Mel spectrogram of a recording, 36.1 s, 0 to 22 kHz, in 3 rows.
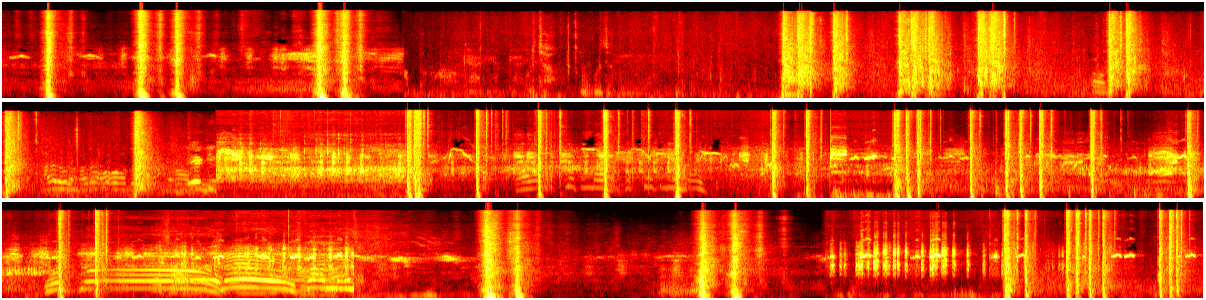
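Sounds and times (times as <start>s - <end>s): waterfowl calling: 0.0s - 4.0s, 13.8s - 28.8s, 29.8s - 31.1s, 32.1s - 36.0s
drawn-out arching quacks: 0.8s - 4.0s, 14.0s - 29.0s, 29.7s - 31.4s, 32.2s - 36.0s
shotguns firing: 7.8s - 10.2s, 11.0s - 12.4s, 13.3s - 13.7s, 16.0s - 19.0s, 20.9s - 25.1s, 34.0s - 36.0s.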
